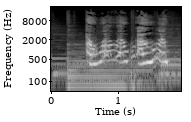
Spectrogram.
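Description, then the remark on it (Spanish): A human voice imitates dogs barking and howling in kennel cages along a long concrete corridor, giving two drawn-out, rising and falling yelps over a faint steady background hum; the dogs, large and small, jump against the cage mesh. “pasillo de cemento, frente a jaulas con todo tipo de perros, grandes y chicos, gordos y flacos, algunos escondidos en un rincón, pero la mayoría ¡au! ¡au! aullando y brincando contra la malla de la jaula, mientras pasábamos como tratando de decir”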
